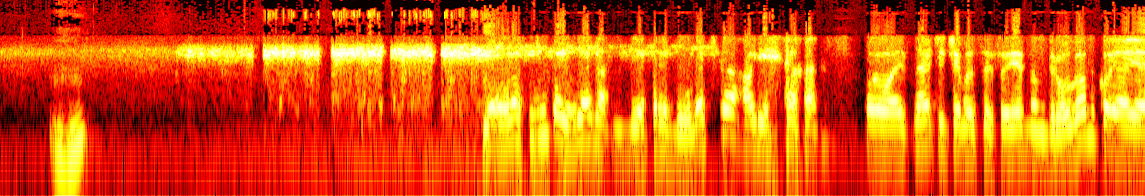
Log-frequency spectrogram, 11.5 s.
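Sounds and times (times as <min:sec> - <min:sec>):
speech: 0:00.5 - 0:01.0, 0:04.8 - 0:11.4
satellite telemetry radio signal high tone: 0:02.8 - 0:07.6.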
